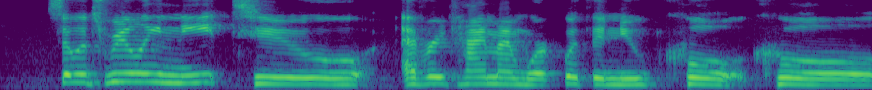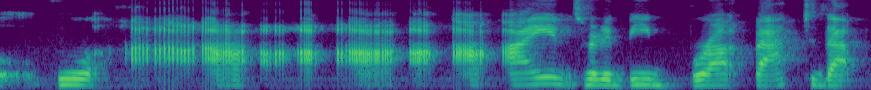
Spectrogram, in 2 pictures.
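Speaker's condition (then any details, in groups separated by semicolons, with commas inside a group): Stuttering; very covert until 6-7 years ago, therapy with Catherine Montgomery, American Institute for Stuttering; occasionally gets really stuck, particularly hard blocks, mostly less physical effort, stuttering amount unchanged; repeated words, prolonged sounds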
